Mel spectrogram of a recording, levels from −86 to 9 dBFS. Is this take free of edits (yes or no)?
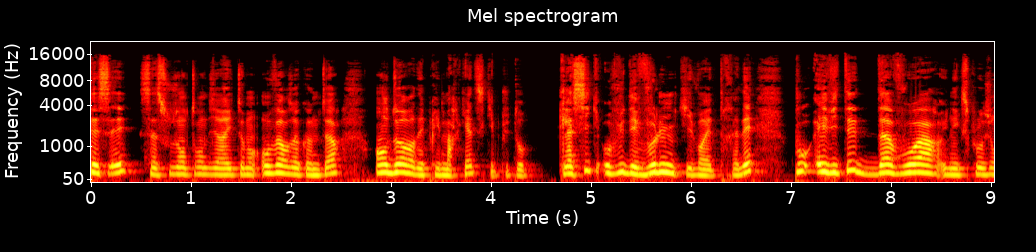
yes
